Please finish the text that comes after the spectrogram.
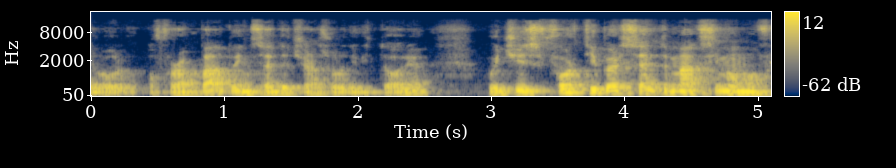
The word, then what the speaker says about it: Cerasuolo di Vittoria: So Frappato is blended with Nero d'Avola to produce Sicily's only DOCG wine, Sarah, and I probably can't pronounce this right, Cerasolo di Vittoria. Cerasuolo di Vittoria.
